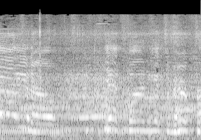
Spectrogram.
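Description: Men's voices talking, with a steady studio-audience hubbub behind them.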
